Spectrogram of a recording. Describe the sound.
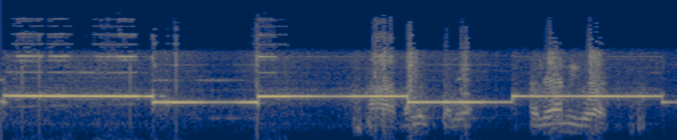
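An ambulance siren wails in a steady two-tone pattern, a loud mid-high pitch alternating between two notes every second or so, while people talk over it.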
